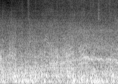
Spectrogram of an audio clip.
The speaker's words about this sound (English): But please, everyone, go inside until the storm passes. Hopefully it won't last long.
